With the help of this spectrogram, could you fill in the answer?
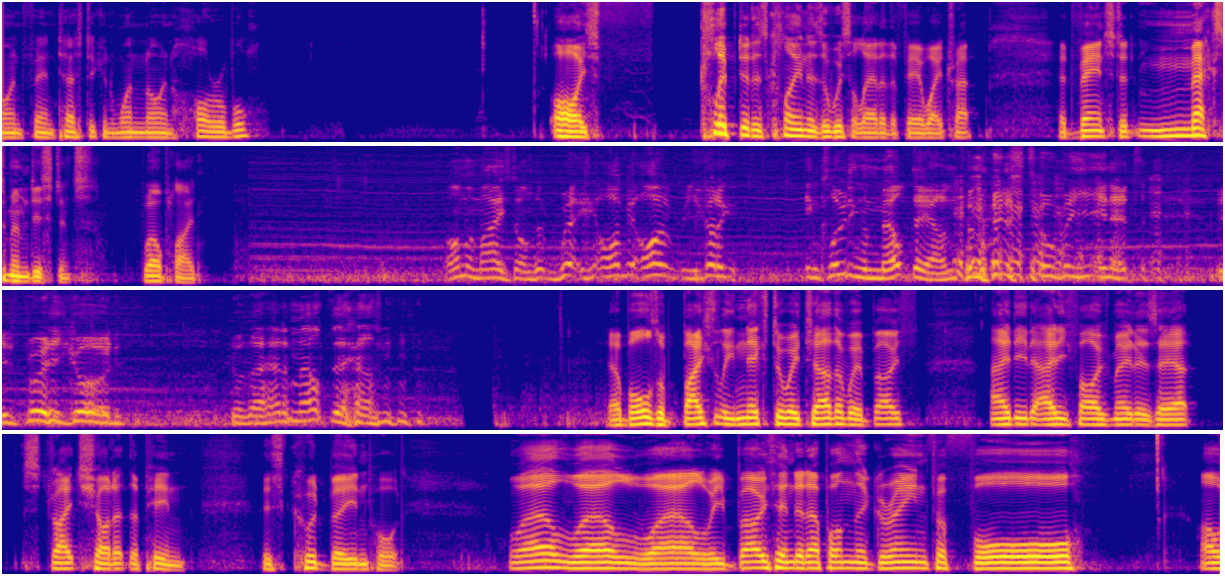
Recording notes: Live Edition. Give you an insight on what its like to play a round of golf with them by taking the Mics to the course!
